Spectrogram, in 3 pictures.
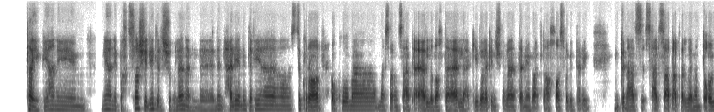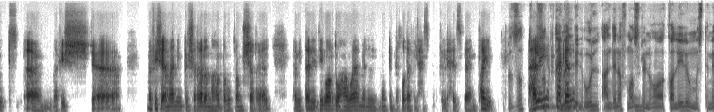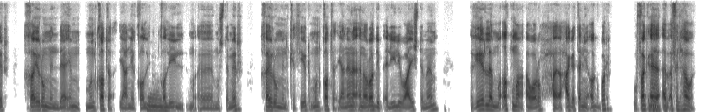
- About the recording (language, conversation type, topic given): Arabic, advice, ازاي أوازن بين طموحي ومسؤولياتي دلوقتي عشان ما أندمش بعدين؟
- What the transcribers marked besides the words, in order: none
